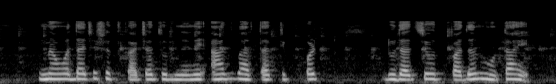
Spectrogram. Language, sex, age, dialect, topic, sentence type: Marathi, female, 18-24, Standard Marathi, agriculture, statement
